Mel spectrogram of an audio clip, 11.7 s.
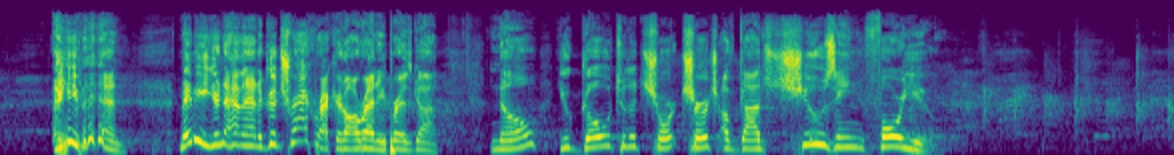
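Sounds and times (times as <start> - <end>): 
laughter: 0.6 - 3.6
speech: 0.7 - 9.4
scattered hand claps: 9.8 - 11.7.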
